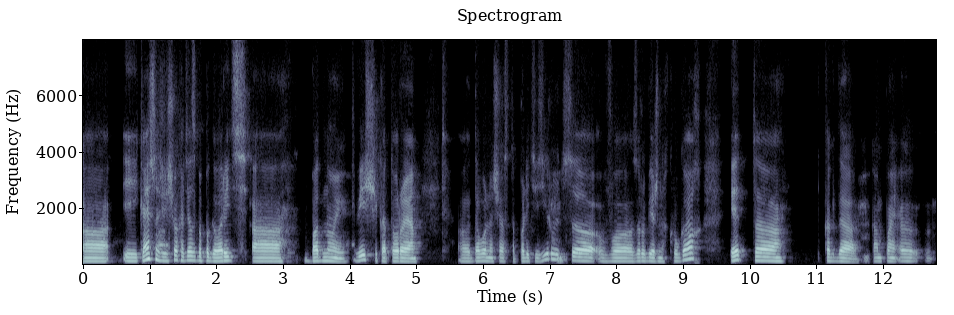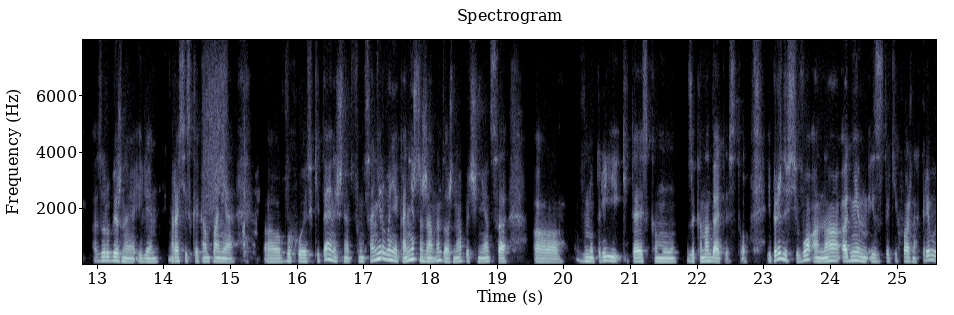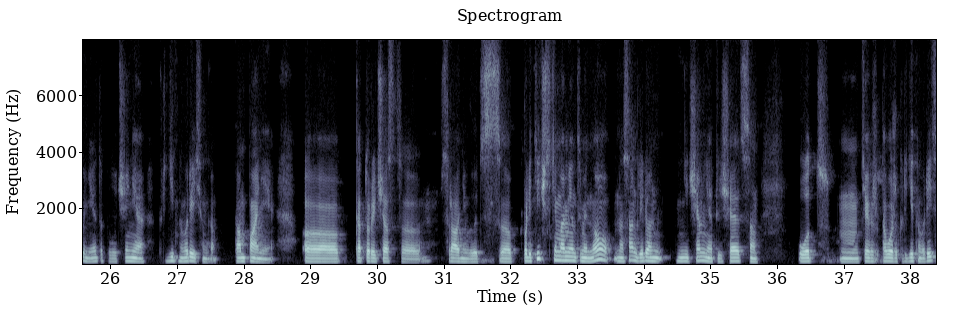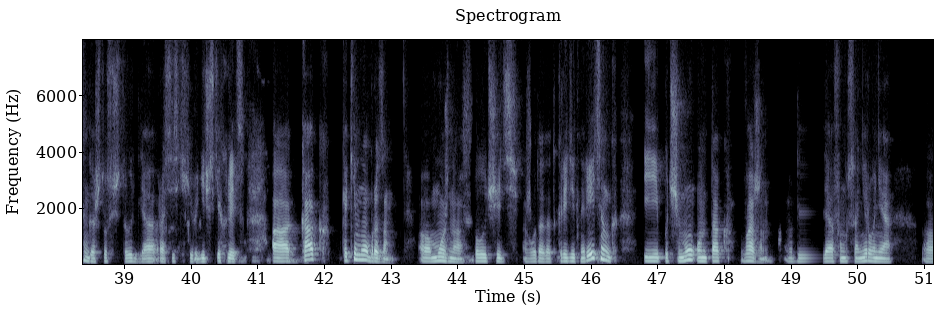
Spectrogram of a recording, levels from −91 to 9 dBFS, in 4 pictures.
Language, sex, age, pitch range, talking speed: Russian, male, 20-39, 110-130 Hz, 105 wpm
